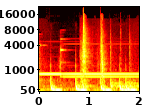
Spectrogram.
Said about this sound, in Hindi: मैं अपने कमरे में पार्टी की तैयारी के लिए सजावट थोड़ा सामान रीअरेंज और ड्रिंक्स का इंतजाम कर रहा था और तभी मेरे दरवाजे की डोर बेल बजी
